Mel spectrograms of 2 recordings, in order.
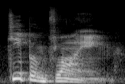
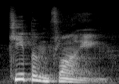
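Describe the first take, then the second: First: The word 'them' is reduced to 'em'. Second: The word 'them' is reduced to 'em'.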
